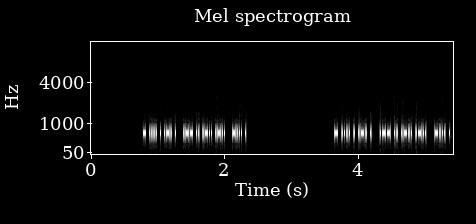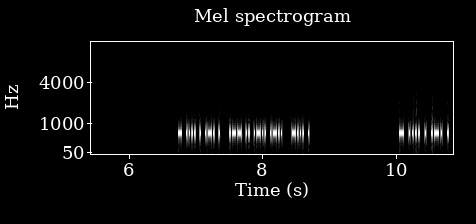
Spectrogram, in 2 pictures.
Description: Morse code, heard as a keyed tone, about 64 wpm, 700 Hz. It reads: THERE WILL BE THERE WILL BE THERE WILL BE THERE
